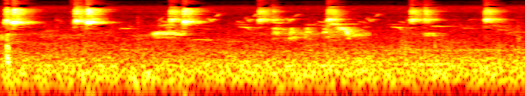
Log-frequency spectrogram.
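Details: Loud, piercing chips from an Indian palm squirrel, seven notes in four seconds at an even pace, with a brief bird whistle between them.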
